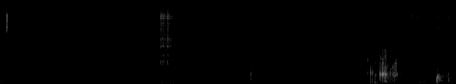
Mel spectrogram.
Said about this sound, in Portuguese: É, mais um golinho de café, um instantinho.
